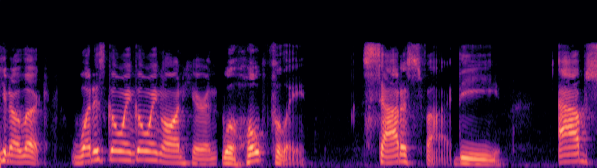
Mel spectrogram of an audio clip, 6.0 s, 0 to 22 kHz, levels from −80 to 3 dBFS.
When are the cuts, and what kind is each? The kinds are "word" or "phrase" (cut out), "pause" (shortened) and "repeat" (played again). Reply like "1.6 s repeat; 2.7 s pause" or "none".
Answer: 1.3 s repeat; 2.1 s phrase; 4.5 s pause

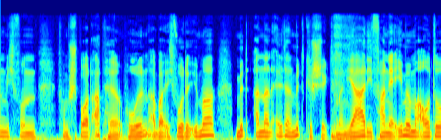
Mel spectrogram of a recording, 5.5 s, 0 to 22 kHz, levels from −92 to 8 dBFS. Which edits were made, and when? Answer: none

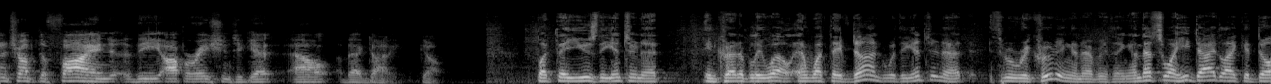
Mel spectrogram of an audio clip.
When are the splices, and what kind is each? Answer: none

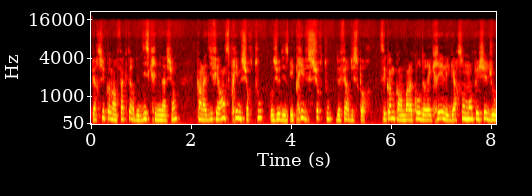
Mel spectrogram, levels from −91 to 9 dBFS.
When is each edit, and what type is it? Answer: 3.9 s word; 4.9 s pause; 5.7 s pause

